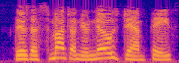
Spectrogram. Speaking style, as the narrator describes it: jeered Bill Palmer

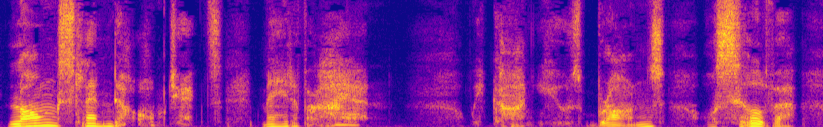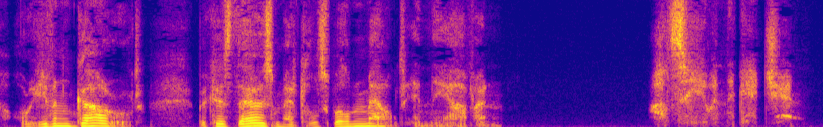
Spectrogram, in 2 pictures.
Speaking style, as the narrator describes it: Violet whispered

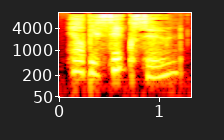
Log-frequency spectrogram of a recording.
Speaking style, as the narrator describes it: Lavender whispered back

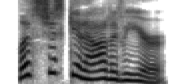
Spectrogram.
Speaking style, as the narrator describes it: Margaret exclaimed

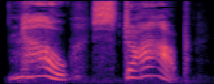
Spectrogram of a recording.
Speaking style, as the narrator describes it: Casey cried

